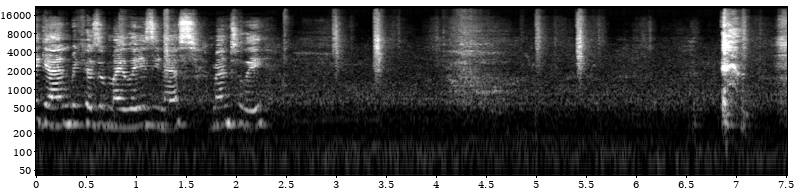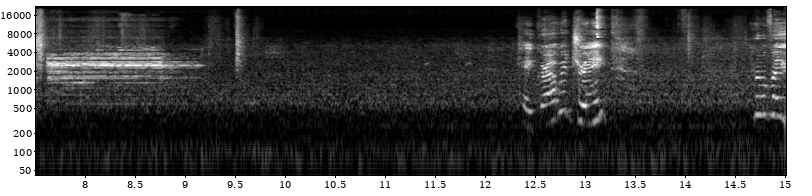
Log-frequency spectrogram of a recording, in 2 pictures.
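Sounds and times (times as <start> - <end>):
steady low hum: 0.0 - 15.0
person coughing: 6.9 - 7.2.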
